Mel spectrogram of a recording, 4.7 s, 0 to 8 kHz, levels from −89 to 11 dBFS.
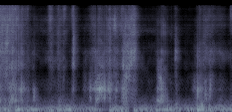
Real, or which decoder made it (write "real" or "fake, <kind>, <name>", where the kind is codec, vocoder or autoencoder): fake, vocoder, Vocos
